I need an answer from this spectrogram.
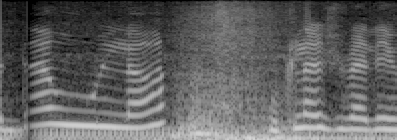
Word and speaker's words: Daoulas: c'est mort les donc là daoula je dis pas daoulas donc là on va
